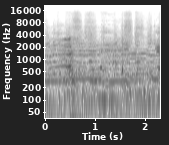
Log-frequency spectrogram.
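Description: Background film music holding a long note over a low drone, with short strained grunts from two people grappling, the loudest about half a second in.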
